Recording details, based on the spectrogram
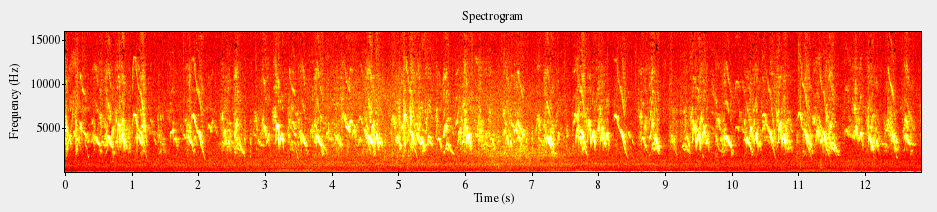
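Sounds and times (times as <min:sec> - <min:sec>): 
flock of house sparrows chattering: 0:00.0 - 0:12.8.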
